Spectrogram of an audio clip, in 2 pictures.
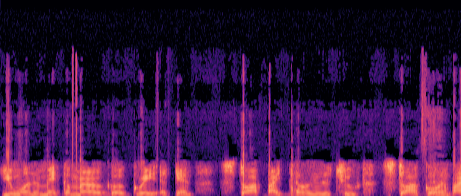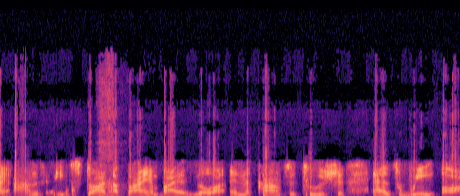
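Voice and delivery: ordinary talk, nothing marked

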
